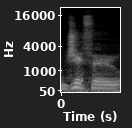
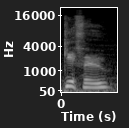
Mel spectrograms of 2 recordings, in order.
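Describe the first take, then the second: First: The name begins with a j sound. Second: The name begins with a hard g sound. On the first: "or Jifu" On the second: "It's not Gifu"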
